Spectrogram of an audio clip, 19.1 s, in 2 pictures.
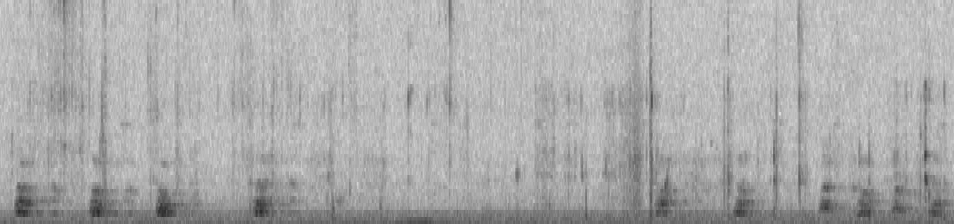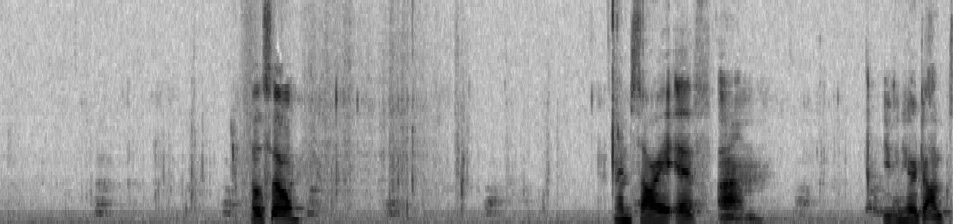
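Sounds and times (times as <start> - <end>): biting and chewing pastry: 0.0 - 15.7
dogs barking: 0.1 - 3.4, 6.5 - 9.8, 10.4 - 15.0, 17.5 - 19.0.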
